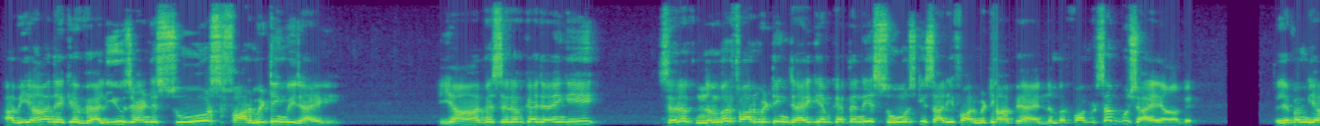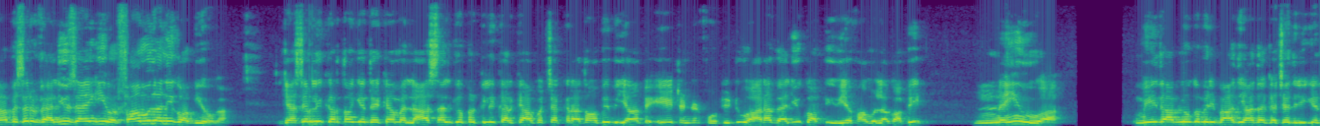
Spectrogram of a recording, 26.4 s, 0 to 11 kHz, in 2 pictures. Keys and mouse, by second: 15.7 click, 17.4 click, 26.1 ctrl+z.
